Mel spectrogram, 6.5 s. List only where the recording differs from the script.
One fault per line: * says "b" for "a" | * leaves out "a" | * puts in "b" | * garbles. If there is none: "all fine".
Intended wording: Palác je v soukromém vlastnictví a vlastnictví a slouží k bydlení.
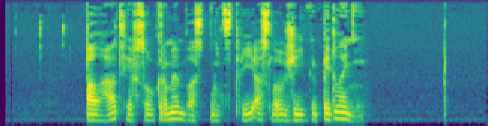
* leaves out "vlastnictví a"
